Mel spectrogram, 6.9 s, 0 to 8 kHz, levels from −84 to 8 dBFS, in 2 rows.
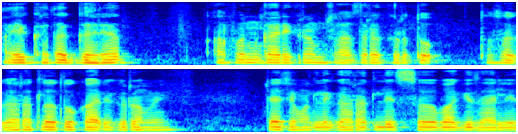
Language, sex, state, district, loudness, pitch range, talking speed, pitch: Marathi, male, Maharashtra, Aurangabad, -19 LUFS, 120-130 Hz, 130 wpm, 125 Hz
